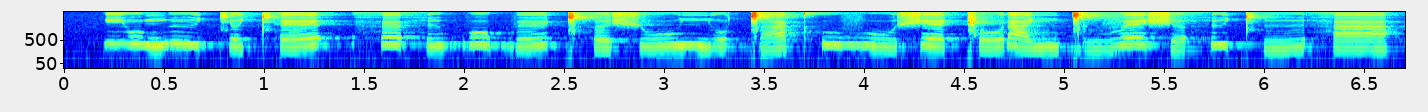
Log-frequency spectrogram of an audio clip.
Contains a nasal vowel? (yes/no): no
